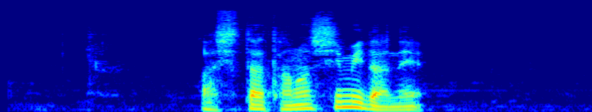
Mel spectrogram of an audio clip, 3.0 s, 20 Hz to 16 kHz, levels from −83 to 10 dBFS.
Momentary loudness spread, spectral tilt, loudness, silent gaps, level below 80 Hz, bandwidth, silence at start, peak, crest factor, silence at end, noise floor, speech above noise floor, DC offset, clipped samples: 13 LU; -7 dB/octave; -25 LUFS; none; -56 dBFS; 11 kHz; 1 s; -8 dBFS; 20 dB; 0.85 s; -70 dBFS; 46 dB; under 0.1%; under 0.1%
